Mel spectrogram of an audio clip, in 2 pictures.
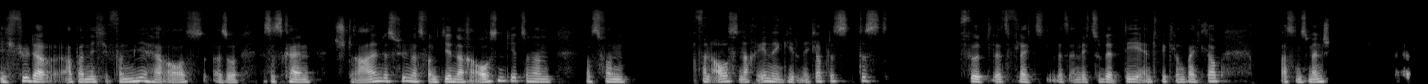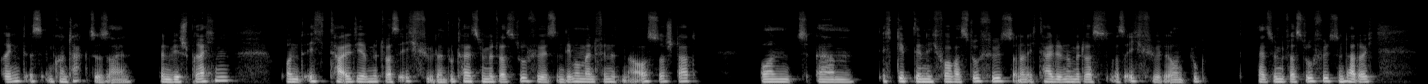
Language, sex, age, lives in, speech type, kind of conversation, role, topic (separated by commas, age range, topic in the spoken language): German, male, 25-29, Germany, conversation, podcast, guest, Was machst du, wenn dich zu viele Optionen überfordern?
